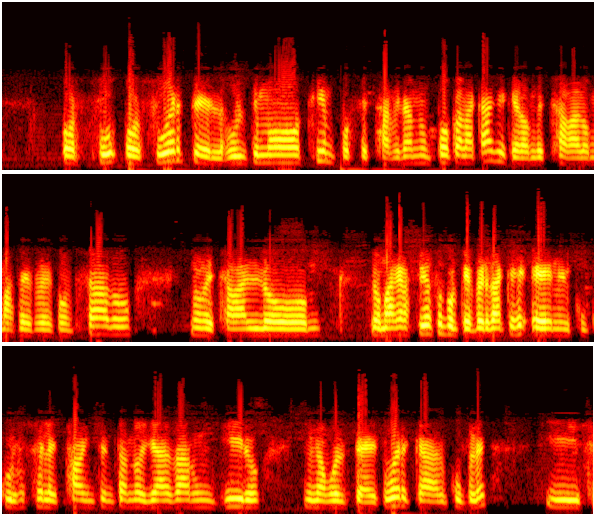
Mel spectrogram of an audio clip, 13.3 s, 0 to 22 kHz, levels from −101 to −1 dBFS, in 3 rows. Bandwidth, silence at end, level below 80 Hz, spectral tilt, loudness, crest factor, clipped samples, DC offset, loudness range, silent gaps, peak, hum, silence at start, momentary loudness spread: 8.6 kHz; 0 s; -72 dBFS; -5.5 dB/octave; -24 LUFS; 18 dB; under 0.1%; under 0.1%; 5 LU; none; -6 dBFS; none; 0.45 s; 10 LU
